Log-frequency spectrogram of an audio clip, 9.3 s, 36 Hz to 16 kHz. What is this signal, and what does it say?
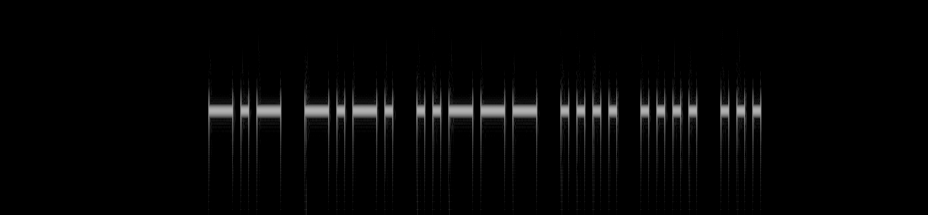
Morse code, heard as a keyed tone, about 15 wpm, 700 Hz. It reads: KC2HHS
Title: USA Call Signs - 6 Characters - Repeated 2x - 15wpm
